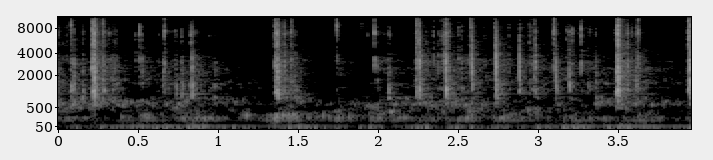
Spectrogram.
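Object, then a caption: Plastic mechanical keyboard keys. Both hands type rapidly with their fingertips on a full-size backlit plastic mechanical keyboard with round typewriter-style plastic keycaps, resting on a desk mat. About two dozen bright, crisp tapping and clicking keystrokes arrive in an uneven run, each dying away almost instantly with almost no low end.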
